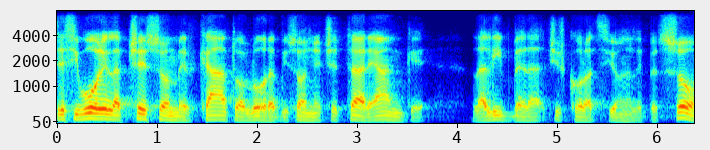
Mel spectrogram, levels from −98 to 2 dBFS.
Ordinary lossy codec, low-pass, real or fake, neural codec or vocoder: Opus, 24 kbps; 7.2 kHz; fake; codec, 16 kHz, about 1 kbps, DyCAST, with the encoder's durations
